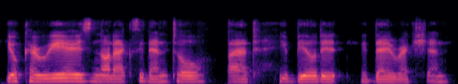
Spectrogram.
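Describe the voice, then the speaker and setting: A woman hosting an interview, reading a measured opening and then posing long, thoughtful questions. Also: a bass voice, flat delivery, smooth, dry recording, muffled recording. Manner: measured, declarative, unhurried. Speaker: host. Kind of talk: interview questions, partly scripted intro.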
